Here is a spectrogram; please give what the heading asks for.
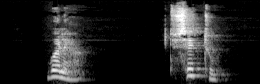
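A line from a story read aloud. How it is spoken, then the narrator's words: Softly. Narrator (French): prononça Michael doucement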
